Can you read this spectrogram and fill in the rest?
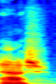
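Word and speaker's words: Æ: I mean, it's just X, the letter X, and then the AE is like pronounced Ash.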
